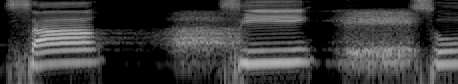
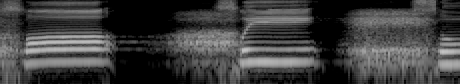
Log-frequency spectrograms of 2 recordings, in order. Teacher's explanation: سین کو باریک پڑھیں گے اور صاد کو پر یعنی موٹا پڑھیں گے, یہ اس کا فرق ہے.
